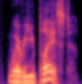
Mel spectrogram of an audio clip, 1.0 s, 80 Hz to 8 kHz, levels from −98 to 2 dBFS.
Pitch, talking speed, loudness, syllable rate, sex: 150 Hz, 235 wpm, -16 LUFS, 8.9 syllables/s, male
